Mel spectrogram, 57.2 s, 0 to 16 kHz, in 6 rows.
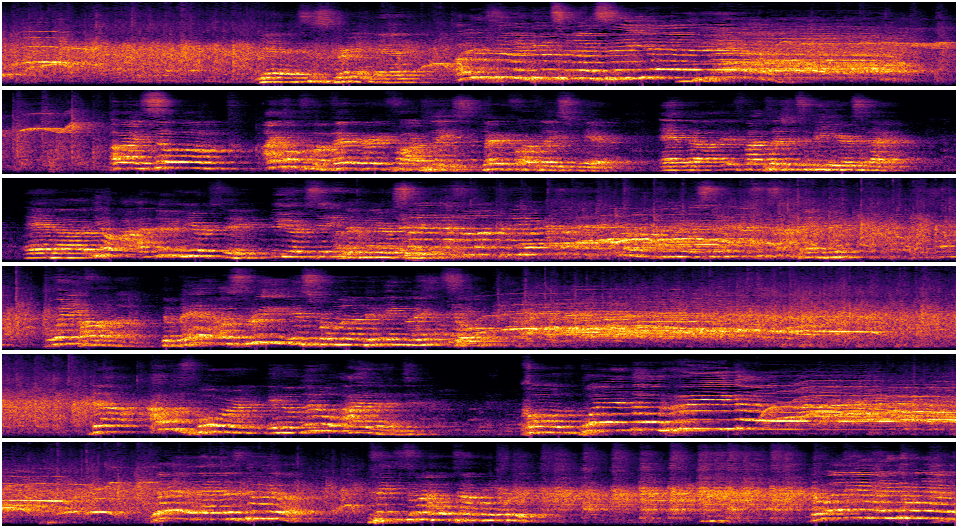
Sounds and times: Speech: 2.6s - 7.7s, 10.6s - 33.6s, 39.0s - 46.3s, 49.2s - 50.8s, 51.4s - 53.1s, 55.8s - 57.2s.

